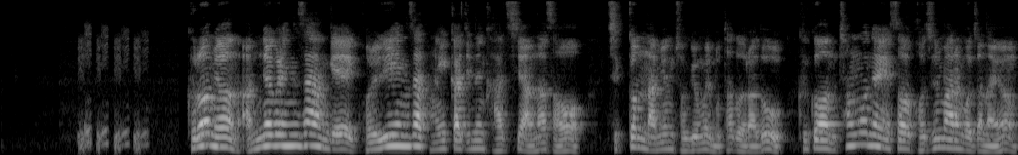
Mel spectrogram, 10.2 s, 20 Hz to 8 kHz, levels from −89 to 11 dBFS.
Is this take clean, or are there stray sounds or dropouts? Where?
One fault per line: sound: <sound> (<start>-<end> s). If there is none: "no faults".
sound: laugh (0.8-1.5 s)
